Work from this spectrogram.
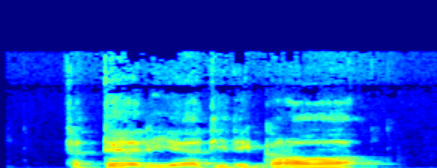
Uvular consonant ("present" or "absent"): absent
